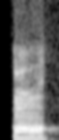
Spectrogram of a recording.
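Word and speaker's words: paon: Hati-hati, banyak orang salah mengira bahwa kata ini, roti, pain, itu bacanya pong. Beda. Kalau pong, nanti jadi merak ya. P-A-O-N, itu bacanya pong. Sedangkan P-A-I-N bacanya pain. Hati-hati.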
